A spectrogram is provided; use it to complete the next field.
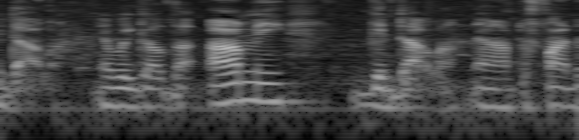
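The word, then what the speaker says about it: amygdala: responsible for memory and learning while enlarging that army gadot army okay I went looked it up I want to make sure I pronounced it correctly and so the way that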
